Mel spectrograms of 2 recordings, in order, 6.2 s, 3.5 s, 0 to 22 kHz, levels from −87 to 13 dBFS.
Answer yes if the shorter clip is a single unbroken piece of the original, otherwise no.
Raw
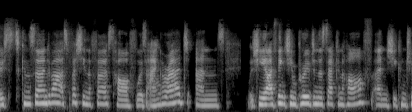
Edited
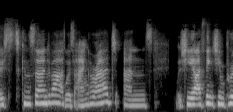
no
